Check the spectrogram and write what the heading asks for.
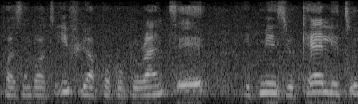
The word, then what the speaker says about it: pococurante: And it is Pococurante. Pococurante. It is spelled P-O-C-O-K.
